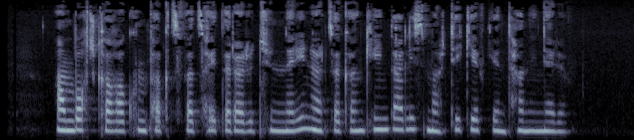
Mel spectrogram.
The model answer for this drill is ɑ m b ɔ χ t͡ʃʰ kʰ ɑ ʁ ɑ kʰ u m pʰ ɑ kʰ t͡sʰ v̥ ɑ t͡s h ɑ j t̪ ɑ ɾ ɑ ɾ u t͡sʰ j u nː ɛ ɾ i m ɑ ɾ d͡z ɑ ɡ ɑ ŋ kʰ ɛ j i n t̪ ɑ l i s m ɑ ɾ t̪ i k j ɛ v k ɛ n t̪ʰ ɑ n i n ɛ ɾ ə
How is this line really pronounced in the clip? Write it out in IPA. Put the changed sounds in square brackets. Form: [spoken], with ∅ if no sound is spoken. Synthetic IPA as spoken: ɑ m b ɔ χ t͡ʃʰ kʰ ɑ ʁ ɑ kʰ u m pʰ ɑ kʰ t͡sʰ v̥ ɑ t͡s h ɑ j t̪ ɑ ɾ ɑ ɾ u t͡sʰ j u nː ɛ ɾ i [n] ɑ ɾ d͡z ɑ ɡ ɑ ŋ kʰ ɛ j i n t̪ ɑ l i s m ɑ ɾ [t̪ʰ] i k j ɛ v k ɛ n t̪ʰ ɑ n i n ɛ ɾ ə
